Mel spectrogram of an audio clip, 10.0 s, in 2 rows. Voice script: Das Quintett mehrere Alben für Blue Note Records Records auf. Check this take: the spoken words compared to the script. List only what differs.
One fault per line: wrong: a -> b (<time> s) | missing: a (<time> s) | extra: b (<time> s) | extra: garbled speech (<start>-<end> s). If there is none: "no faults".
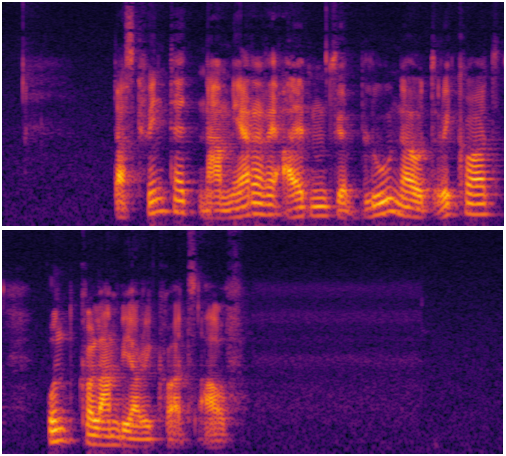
extra: nahm (2.0 s)
extra: und Columbia (5.4 s)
